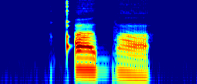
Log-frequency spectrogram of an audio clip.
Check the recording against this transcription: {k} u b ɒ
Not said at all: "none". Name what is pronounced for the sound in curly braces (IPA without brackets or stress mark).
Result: qʼ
